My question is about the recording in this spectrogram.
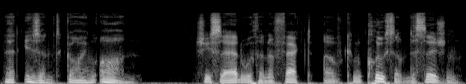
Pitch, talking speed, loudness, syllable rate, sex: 90 Hz, 155 wpm, -18 LUFS, 4.6 syllables/s, male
